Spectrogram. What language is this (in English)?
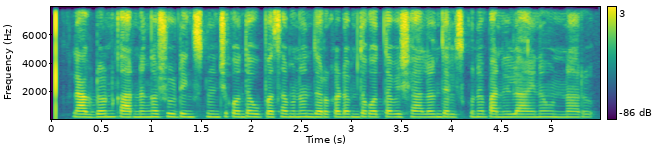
Telugu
